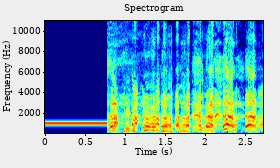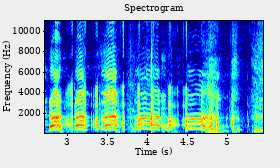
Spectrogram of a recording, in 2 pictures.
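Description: A steady, loud censor beep tone sounds alone for under a second, then cuts off abruptly into lively voices and laughter that continue to the end.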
